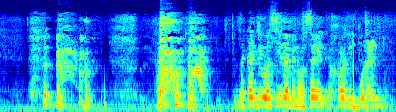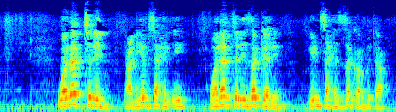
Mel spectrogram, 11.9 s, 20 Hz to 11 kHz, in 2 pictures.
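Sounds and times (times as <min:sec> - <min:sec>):
speech: 0:00.6 - 0:01.3, 0:03.6 - 0:05.9, 0:06.8 - 0:11.8
person clearing throat: 0:00.6 - 0:01.5, 0:02.3 - 0:03.2.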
